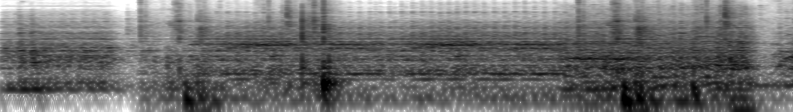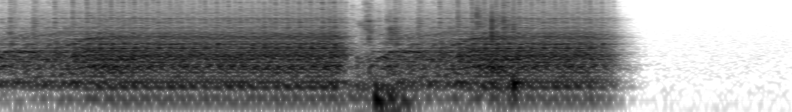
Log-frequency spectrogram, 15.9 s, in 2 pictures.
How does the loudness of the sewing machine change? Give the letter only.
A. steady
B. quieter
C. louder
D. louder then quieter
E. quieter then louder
C.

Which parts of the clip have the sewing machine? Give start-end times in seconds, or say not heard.
0.0-14.1.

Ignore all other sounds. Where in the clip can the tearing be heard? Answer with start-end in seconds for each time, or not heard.
1.4-3.4, 5.8-7.4, 11.3-13.1.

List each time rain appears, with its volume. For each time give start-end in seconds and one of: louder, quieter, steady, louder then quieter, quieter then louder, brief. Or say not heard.
not heard.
